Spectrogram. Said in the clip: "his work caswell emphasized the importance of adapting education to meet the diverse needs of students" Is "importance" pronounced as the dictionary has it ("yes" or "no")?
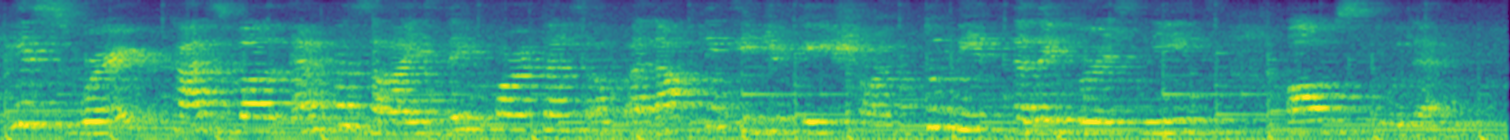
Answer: yes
